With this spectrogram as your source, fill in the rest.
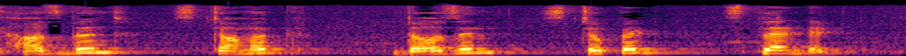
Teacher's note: stress falls on the first syllable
